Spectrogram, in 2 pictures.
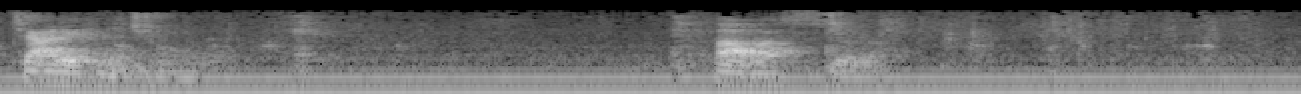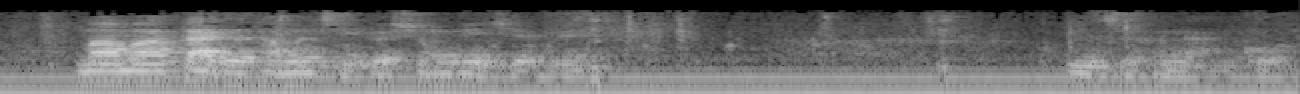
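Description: A man preaching a sermon as a story, swinging dramatically between hushed and loud, heard in an echoey, distant, dull recording. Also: sits low, measured pace, pauses often, noisy background.

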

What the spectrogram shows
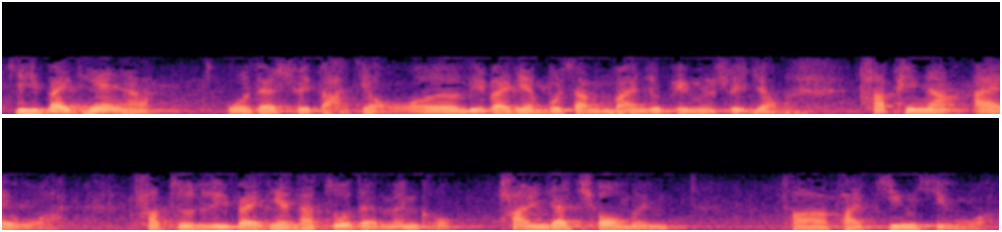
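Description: A man preaching, telling a family conversion story with lively acted-out dialogue. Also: medium pitch, brisk. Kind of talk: sermon testimony storytelling. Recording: tinny phone-like old recording.

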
